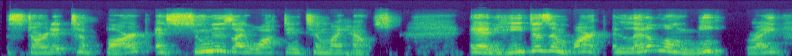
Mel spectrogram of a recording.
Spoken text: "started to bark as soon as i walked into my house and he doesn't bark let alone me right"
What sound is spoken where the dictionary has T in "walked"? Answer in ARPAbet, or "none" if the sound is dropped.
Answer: T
